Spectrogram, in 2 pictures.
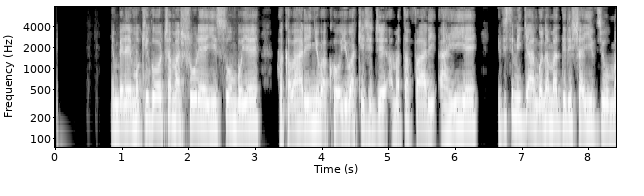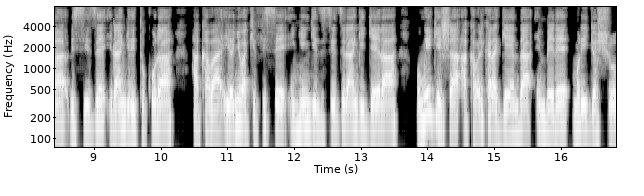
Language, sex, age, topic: Rundi, male, 36-49, education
